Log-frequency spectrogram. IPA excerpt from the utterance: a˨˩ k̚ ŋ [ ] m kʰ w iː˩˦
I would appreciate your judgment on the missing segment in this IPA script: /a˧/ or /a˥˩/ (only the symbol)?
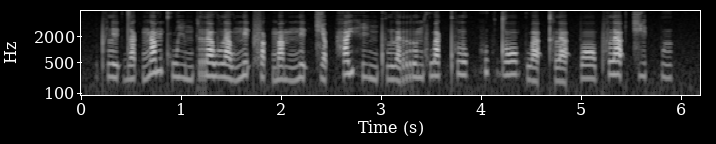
a˥˩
